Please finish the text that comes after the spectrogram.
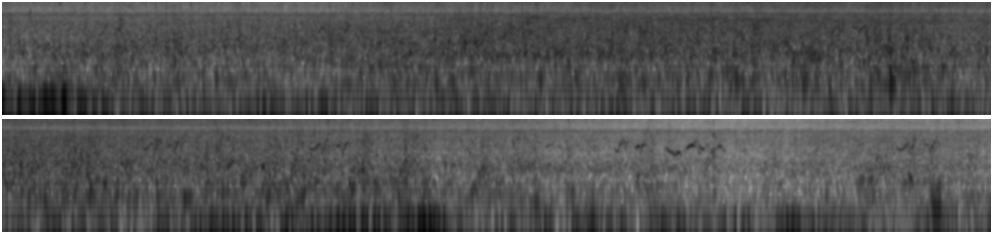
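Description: Forest waterfall and clear jungle stream at Pa Fai Na Toe, a steady broadband rush of flowing water filling the whole span at moderate level, with faint bird calls and scattered trickles on top and no talk.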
